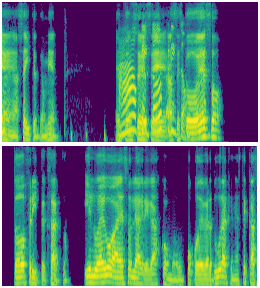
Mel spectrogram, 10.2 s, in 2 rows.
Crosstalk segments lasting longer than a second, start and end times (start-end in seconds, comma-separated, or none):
2.3-3.9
